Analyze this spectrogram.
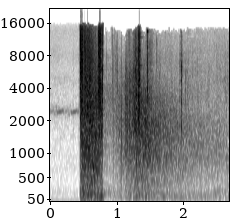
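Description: A single loud gunshot fired while hunting, a sharp blast followed by a long, fading rumble.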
